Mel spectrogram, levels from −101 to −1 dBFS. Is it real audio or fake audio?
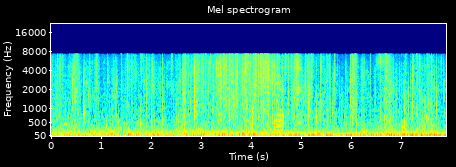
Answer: fake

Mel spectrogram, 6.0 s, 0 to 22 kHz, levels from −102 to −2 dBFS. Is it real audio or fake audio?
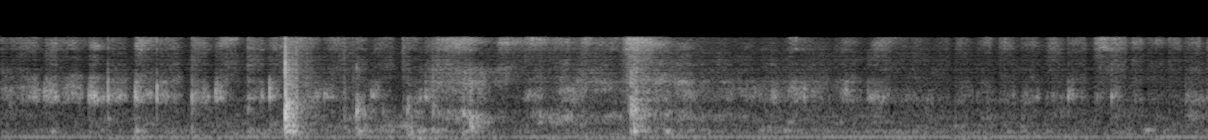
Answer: fake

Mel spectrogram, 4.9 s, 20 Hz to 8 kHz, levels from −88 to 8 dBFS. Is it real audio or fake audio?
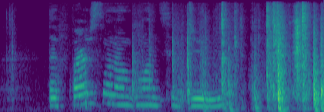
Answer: real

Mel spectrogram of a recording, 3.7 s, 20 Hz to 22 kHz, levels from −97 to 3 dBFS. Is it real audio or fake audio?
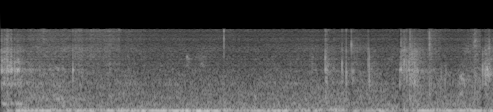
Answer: fake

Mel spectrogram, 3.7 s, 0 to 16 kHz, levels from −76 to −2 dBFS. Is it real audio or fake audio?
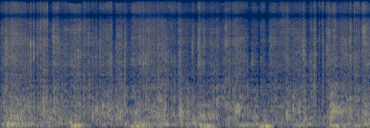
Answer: fake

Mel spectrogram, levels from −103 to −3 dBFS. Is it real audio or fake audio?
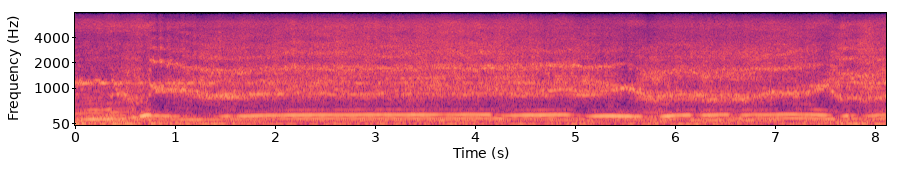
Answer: fake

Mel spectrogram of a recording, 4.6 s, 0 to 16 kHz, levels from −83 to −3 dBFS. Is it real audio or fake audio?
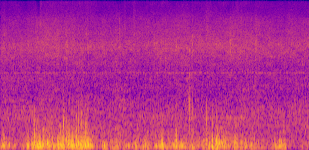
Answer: fake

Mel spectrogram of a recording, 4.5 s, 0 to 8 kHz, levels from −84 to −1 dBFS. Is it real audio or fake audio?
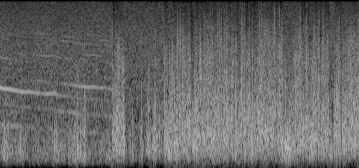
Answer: real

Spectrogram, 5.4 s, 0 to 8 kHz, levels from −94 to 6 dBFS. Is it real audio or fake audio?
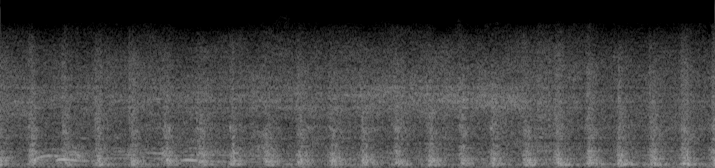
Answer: fake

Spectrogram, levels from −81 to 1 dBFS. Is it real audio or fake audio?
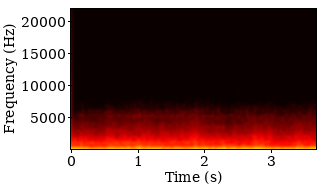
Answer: real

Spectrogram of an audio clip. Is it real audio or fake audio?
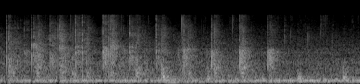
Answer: real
